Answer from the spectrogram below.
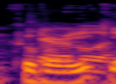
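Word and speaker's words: Kubalík: I think it's pronounced Kubalik, but I'm Kubalik. Yeah, I knew I was butchering that.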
